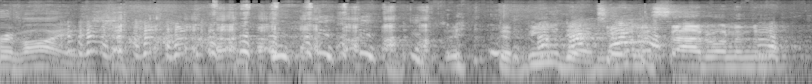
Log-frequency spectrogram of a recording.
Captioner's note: men laughing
